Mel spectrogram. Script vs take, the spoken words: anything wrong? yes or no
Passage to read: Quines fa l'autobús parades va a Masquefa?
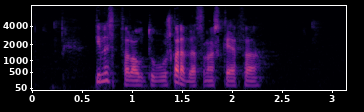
no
